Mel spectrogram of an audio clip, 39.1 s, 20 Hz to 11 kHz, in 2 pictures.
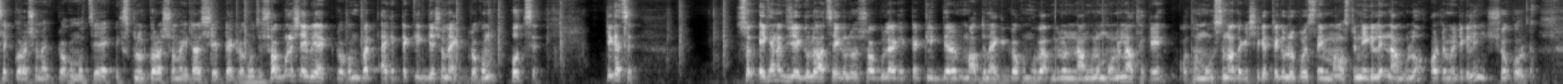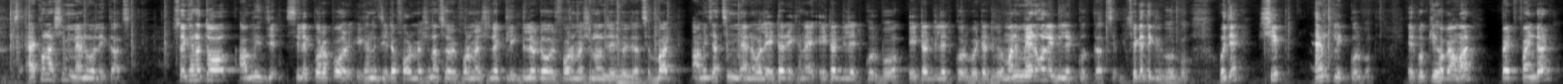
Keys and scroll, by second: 35.6 shift+m.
